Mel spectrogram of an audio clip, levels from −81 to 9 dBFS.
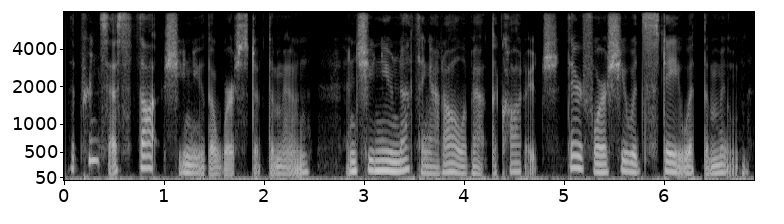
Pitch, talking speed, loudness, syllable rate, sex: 160 Hz, 225 wpm, -19 LUFS, 5.3 syllables/s, female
